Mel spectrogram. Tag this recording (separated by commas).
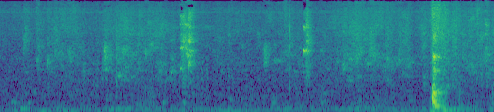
Dog, pets, Animal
